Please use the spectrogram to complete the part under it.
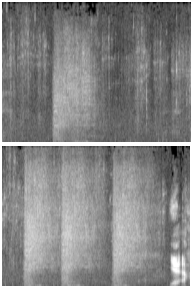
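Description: A heavy weapon swings with a loud whoosh and thuds.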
